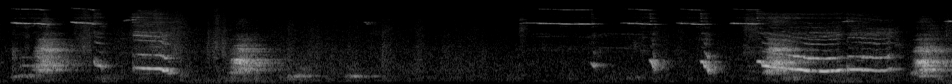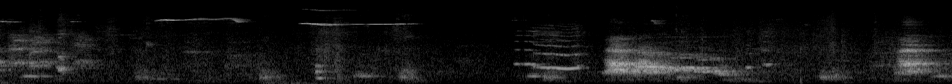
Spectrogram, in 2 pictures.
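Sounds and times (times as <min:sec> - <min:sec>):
puppies whimpering and yipping: 0:00.2 - 0:01.8, 0:05.2 - 0:10.4, 0:11.0 - 0:13.8, 0:14.7 - 0:15.4.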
